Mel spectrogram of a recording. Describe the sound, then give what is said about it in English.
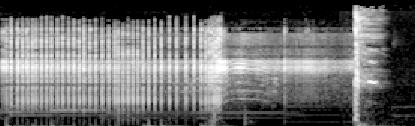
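A voice mimics a porpoise with a fast, buzzy train of clicks for about two seconds, then a short squeaky whistle and a sharp breathy burst. It is fairly loud. “Here's a porpoise.”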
